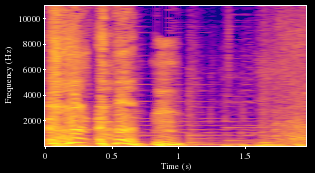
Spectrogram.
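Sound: cough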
